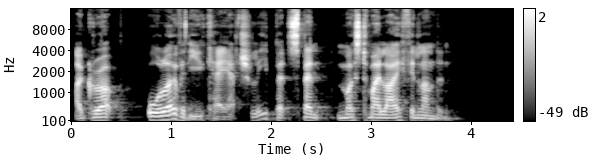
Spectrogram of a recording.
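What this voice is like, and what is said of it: English accent. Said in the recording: “If you can't tell from my accent, I'm English.”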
